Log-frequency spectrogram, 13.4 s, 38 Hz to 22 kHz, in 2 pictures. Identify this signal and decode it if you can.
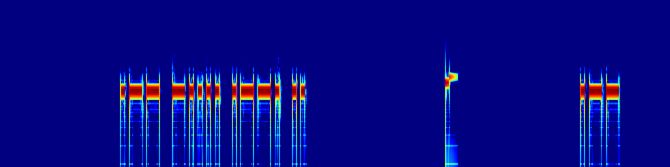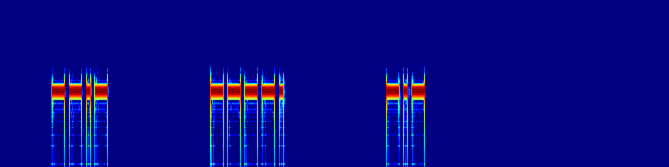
Morse code, heard as a keyed tone, about 27 wpm, spaced as for 12 wpm, 700 Hz. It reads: W6PI WQ9K
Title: USA Call Signs - 4 Characters - 8x Character Spacing - 28wpm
